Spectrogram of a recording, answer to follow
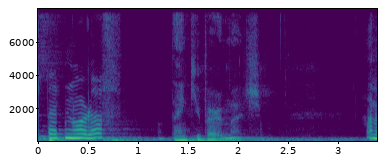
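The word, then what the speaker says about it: Norrlof: Carla, is it Norliff? I get all kinds of pronunciations, but Norliff.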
